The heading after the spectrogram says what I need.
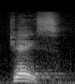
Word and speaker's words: Jase: yeah jay-j excuse me Jase I'm always pronouncing the last letter of your name I don't know why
